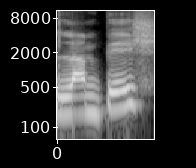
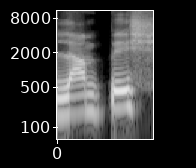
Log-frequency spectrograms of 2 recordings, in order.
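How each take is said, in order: The two takes are said the same way.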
